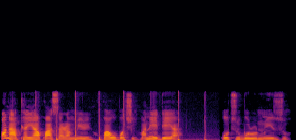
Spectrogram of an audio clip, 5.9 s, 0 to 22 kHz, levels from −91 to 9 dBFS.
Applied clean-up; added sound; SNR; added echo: none; Walk, footsteps; 9 dB; none.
